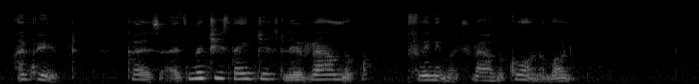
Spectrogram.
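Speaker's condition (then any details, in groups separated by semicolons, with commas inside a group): Cerebral palsy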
